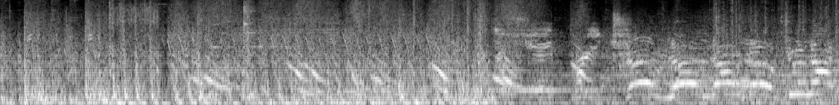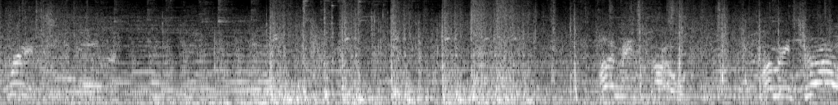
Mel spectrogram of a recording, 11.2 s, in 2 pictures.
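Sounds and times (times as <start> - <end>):
gunfire in an armed standoff: 0.0 - 6.2, 7.3 - 10.9
speech: 9.6 - 11.1.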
